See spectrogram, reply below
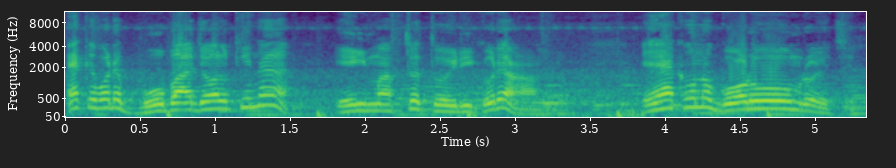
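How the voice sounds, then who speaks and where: An actor playing a pedantic, excitable amateur scientist who lectures insistently in a comedy audio drama. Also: male voice, high-pitched, normal speed. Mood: eager. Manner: didactic, animated, insistent. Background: background music.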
